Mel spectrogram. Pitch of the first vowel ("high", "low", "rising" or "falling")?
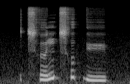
rising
